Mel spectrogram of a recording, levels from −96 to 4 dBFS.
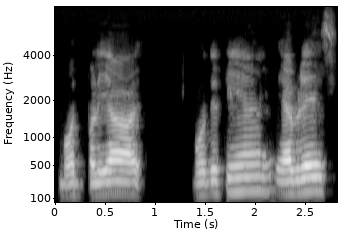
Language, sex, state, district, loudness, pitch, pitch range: Hindi, male, Uttar Pradesh, Jyotiba Phule Nagar, -17 LUFS, 145 Hz, 140-165 Hz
